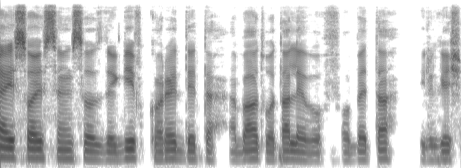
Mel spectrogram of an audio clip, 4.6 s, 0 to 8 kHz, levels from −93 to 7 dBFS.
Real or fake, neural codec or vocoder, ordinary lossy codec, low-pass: real; none; none; 7.2 kHz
